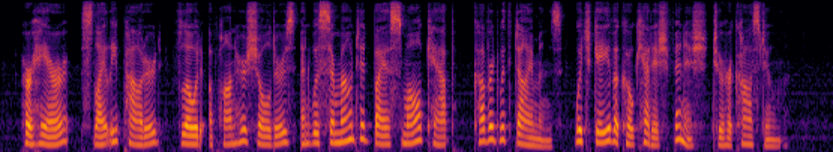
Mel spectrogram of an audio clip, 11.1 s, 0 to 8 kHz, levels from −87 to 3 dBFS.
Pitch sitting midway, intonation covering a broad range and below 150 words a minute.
No: medium, 175 Hz; average, 4.8 semitones; average, 140 wpm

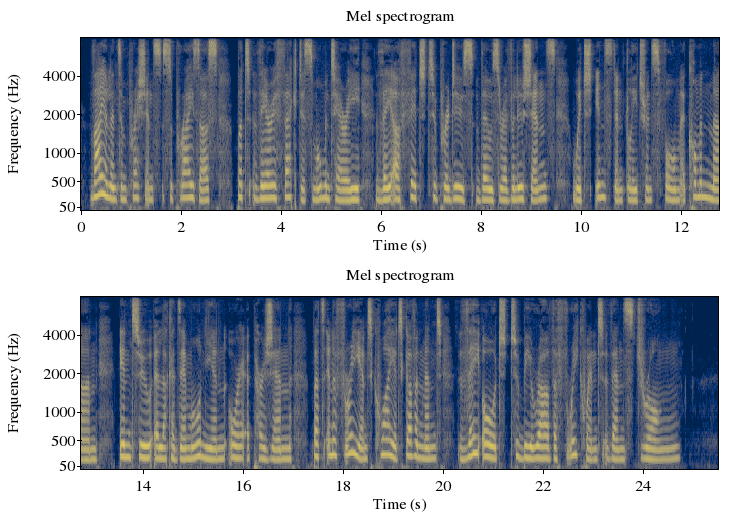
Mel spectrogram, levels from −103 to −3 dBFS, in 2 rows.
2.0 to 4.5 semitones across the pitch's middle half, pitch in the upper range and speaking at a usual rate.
No: average, 2.8 semitones; high, 195 Hz; slow, 105 wpm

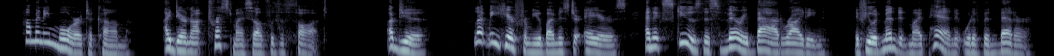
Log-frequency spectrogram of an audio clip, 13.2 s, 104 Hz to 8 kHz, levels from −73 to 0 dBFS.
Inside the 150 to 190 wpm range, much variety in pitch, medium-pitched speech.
Yes: average, 180 wpm; wide, 6.6 semitones; medium, 145 Hz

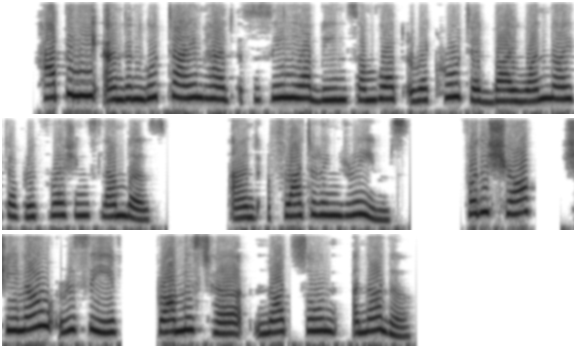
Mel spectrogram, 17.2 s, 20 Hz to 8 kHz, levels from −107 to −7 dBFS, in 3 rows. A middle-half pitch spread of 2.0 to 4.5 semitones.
Yes: average, 3.1 semitones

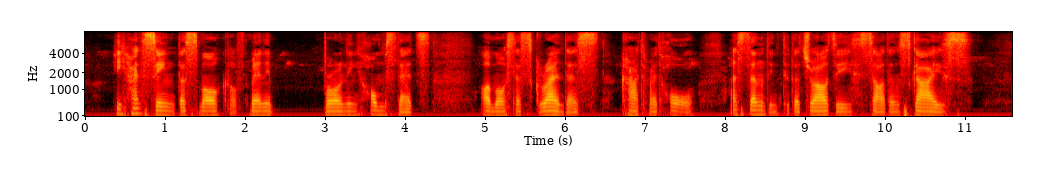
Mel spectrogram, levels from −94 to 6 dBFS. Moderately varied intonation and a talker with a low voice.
No: narrow, 2.1 semitones; low, 105 Hz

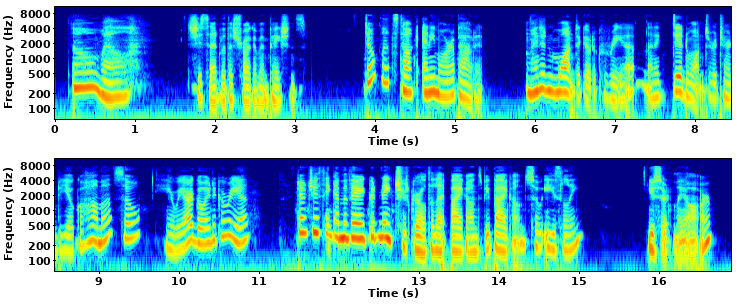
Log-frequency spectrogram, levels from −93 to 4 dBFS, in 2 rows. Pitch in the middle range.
No: high, 205 Hz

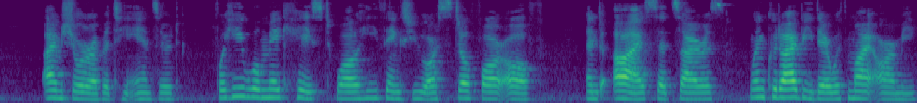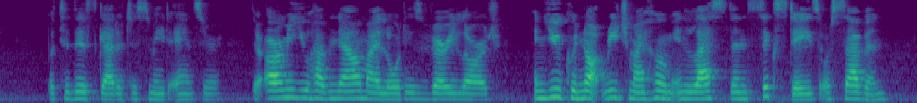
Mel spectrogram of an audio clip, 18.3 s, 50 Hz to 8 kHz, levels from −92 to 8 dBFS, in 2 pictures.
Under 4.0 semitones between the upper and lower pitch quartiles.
Yes: narrow, 2.6 semitones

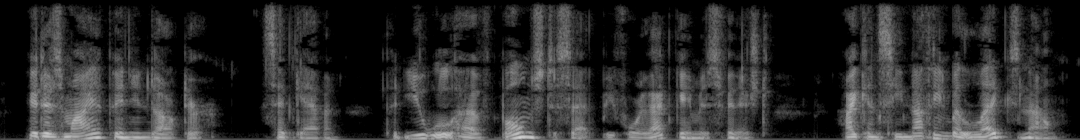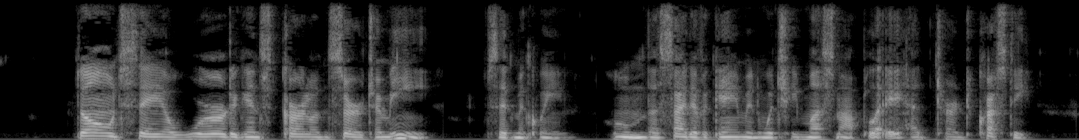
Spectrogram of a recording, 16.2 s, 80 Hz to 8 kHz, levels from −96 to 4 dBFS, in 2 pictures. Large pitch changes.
No: average, 3.7 semitones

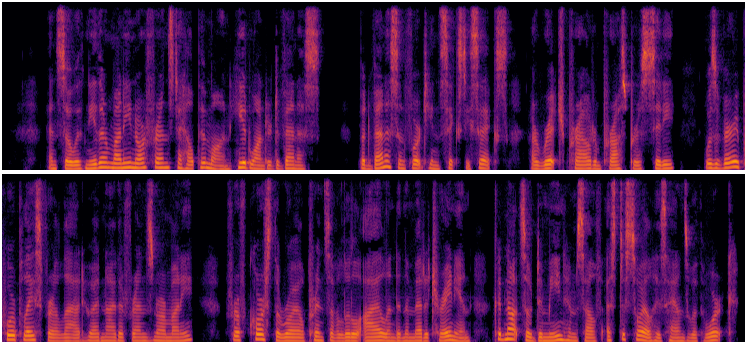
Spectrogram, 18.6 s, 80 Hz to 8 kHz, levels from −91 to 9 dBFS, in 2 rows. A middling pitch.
Yes: medium, 170 Hz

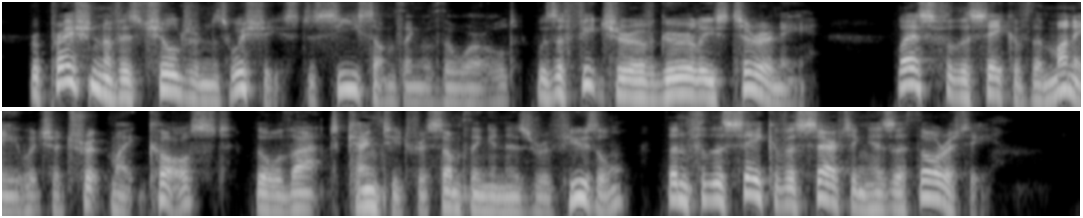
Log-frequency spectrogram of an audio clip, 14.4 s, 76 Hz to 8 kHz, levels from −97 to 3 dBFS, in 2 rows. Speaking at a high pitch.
No: low, 125 Hz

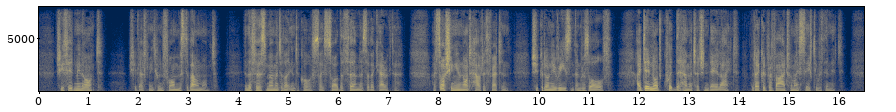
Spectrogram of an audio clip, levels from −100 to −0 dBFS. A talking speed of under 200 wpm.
No: fast, 205 wpm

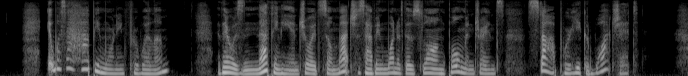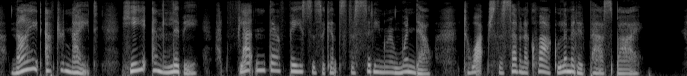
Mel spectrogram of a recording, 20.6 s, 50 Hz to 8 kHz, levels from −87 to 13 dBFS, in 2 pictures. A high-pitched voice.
Yes: high, 195 Hz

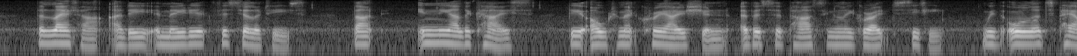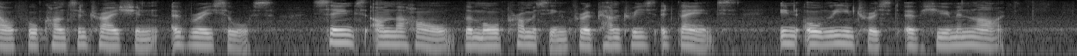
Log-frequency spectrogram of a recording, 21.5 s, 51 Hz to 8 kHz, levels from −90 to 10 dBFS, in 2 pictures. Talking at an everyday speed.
No: slow, 125 wpm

